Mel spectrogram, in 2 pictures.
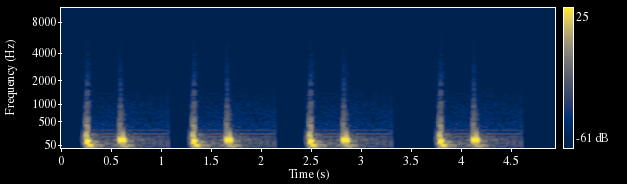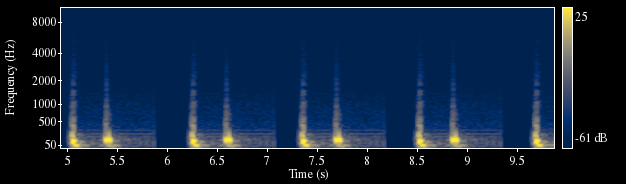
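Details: Simulated heartbeat sound effect for a 3D heart animation: steady paired low lub-dub thumps at about 50 beats per minute.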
